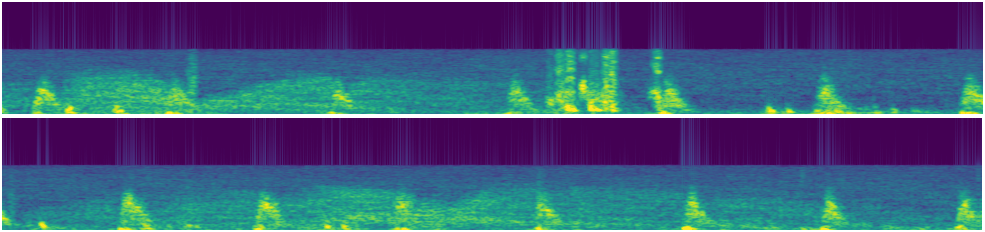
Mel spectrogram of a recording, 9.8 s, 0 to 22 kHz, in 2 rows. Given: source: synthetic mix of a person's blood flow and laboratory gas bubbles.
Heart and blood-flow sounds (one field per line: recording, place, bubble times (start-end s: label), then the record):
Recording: Doppler ultrasound of blood flow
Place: subclavian vein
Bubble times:
2.74-3.12 s: bubbles
3.25-3.37 s: bubbles
From the record:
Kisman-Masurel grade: 213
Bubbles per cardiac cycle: several, 3 to 8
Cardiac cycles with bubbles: 1 to 10%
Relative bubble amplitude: loud (0.450 to 0.775)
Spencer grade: 1 (occasional bubble signal discernible with the cardiac motion signal, with majority of cardiac periods free of bubbles)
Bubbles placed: anywhere in the cardiac cycle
